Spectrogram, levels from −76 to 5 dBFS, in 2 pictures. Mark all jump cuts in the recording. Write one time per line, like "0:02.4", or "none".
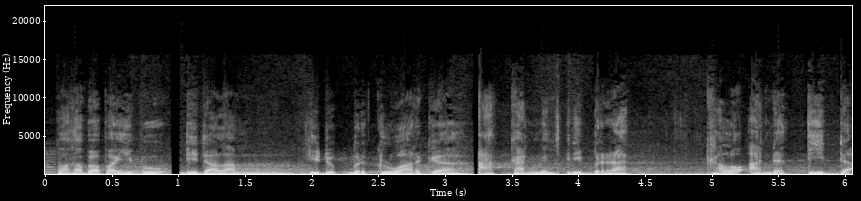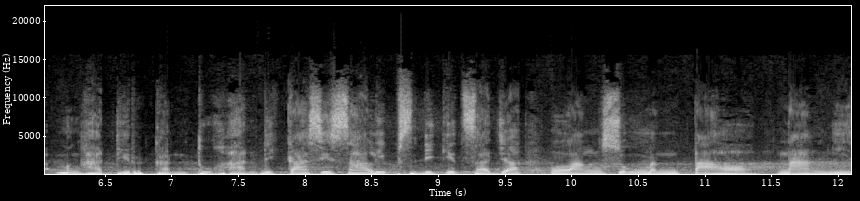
0:01.0
0:03.2
0:07.6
